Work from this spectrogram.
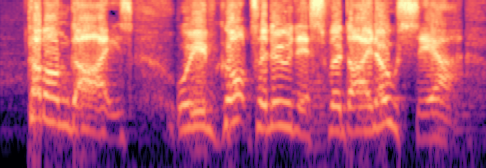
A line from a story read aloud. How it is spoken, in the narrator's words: roared Timmy the T-Rex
